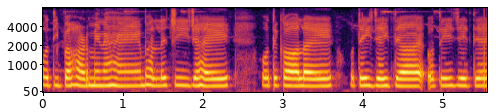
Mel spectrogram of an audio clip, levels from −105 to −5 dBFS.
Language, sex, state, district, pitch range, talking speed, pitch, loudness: Chhattisgarhi, female, Chhattisgarh, Raigarh, 250-265 Hz, 150 wpm, 260 Hz, -14 LUFS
